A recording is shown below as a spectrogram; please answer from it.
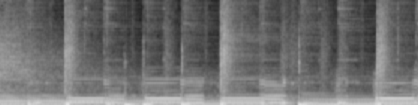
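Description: Instrumental stretch of a neo-soul/funk band with no vocals: electric guitar playing over bass and drum kit with a steady beat.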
